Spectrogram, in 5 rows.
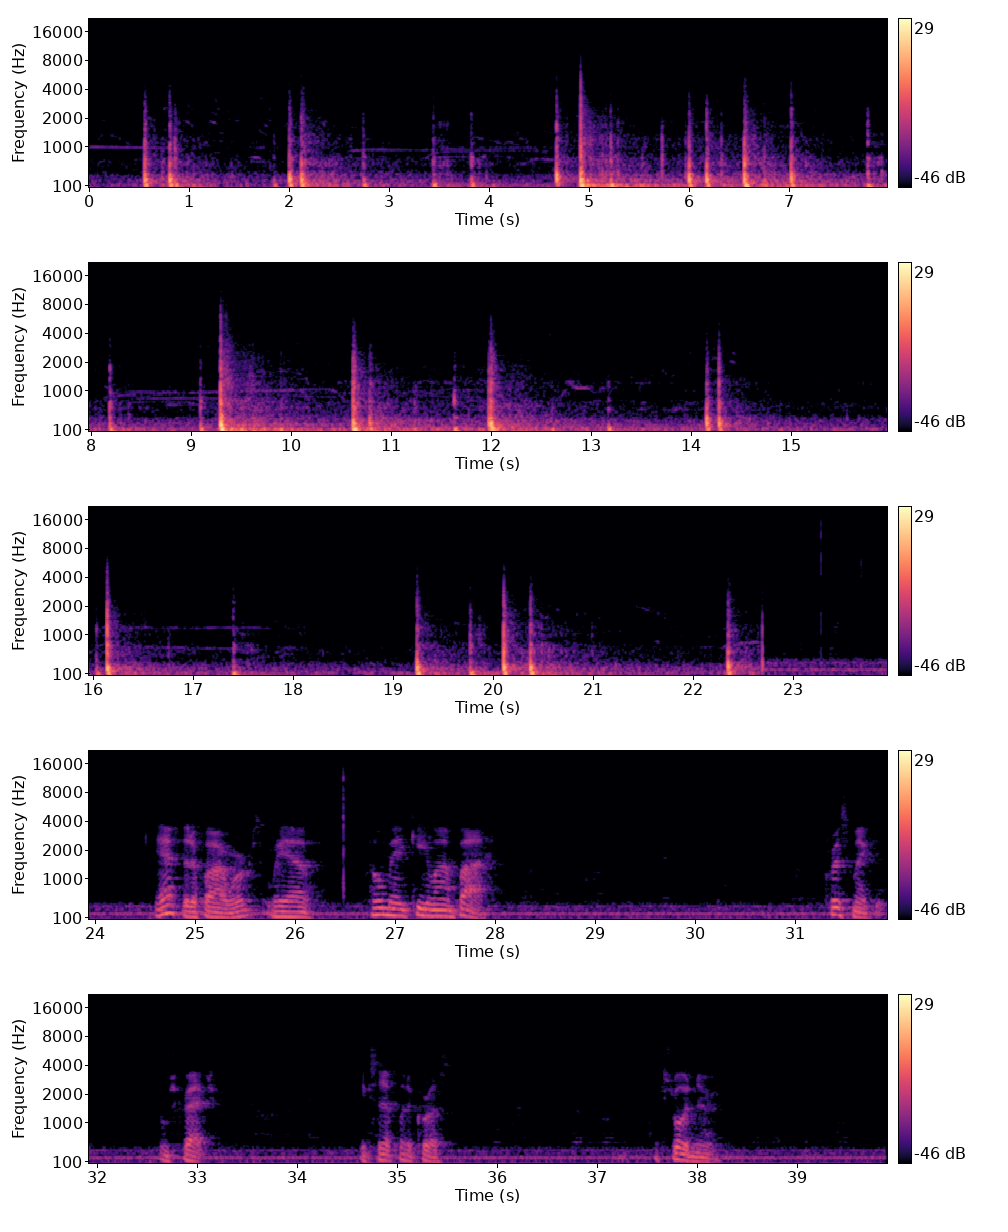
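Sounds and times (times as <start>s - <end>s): fireworks booming: 0.0s - 18.1s, 19.2s - 21.5s, 22.3s - 22.8s.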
